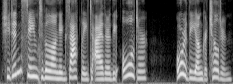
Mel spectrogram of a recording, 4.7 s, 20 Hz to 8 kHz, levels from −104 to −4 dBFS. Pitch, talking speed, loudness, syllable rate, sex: 250 Hz, 180 wpm, -19 LUFS, 5.3 syllables/s, female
